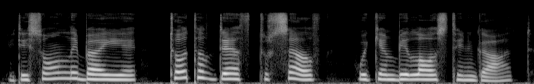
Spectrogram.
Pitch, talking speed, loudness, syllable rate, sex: 230 Hz, 170 wpm, -16 LUFS, 3.6 syllables/s, female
